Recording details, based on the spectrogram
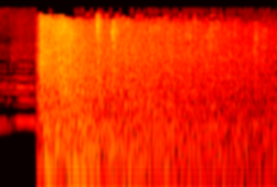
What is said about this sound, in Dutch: Mijn oom Bassam verlaat zijn huis in de Palestijnse stad Nablus om naar zijn gemeentehuis te gaan. Op het moment dat hij zijn auto start en de koppeling indrukt, ontploft een bom.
